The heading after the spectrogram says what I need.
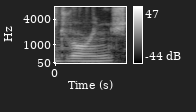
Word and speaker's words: Drorange: His name is Drorange, like dream and orange.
